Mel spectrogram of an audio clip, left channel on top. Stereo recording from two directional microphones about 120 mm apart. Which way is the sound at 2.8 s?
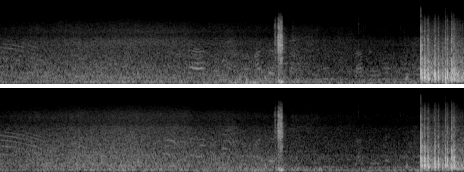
5° left (ahead or behind).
